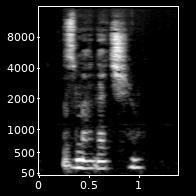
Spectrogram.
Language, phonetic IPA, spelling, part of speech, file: Polish, [ˈzmaɡat͡ɕ‿ɕɛ], zmagać się, verb, LL-Q809 (pol)-zmagać się.wav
